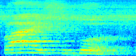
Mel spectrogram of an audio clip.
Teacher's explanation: antepenúltima sílaba é tônica, então é uma proparoxítona.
